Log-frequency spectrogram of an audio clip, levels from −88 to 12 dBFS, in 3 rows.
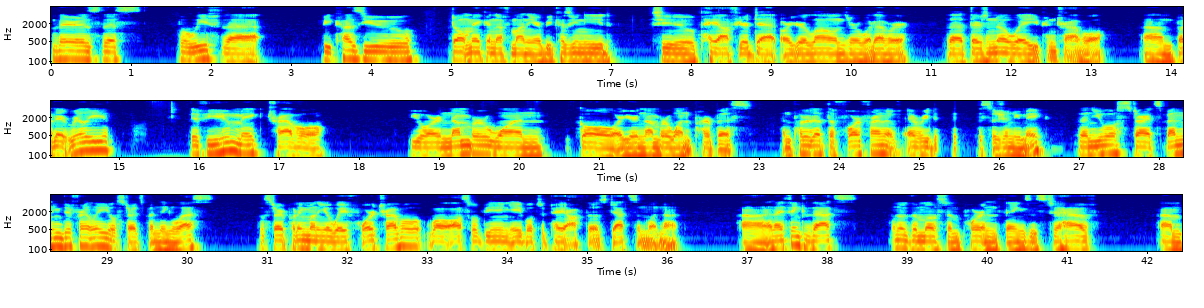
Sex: male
